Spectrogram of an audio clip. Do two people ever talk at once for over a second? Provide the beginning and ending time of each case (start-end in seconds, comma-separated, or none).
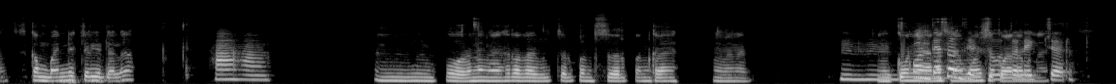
9.0-10.5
